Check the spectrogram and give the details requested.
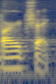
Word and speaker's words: Barczyk: because he's like canadian bar sizzik it's brian bartrek but it's pronounced it it's pronounced brian bartrak but it's spelled brian barcizik for some reason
